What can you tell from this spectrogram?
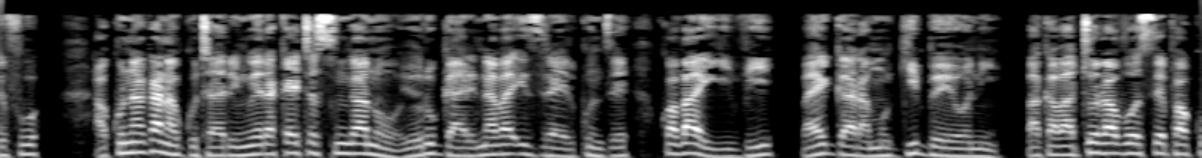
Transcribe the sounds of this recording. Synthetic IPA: fu | ɦakunakanaɡʱutaɾimwe̞ɾakaitasuŋɡano̞jo̞ɾuɡʱaɾinaʋais̬rae̞rikunze̞ | kwaʋaɦivʱi | ʋaiɡʱaɾamuɡʱibʱejo̞ːniʋakaʋato̞ɾaʋo̞se̞paku

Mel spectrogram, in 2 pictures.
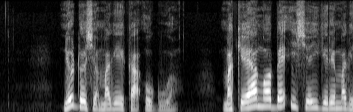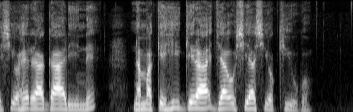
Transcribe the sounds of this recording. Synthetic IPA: neondoɕjɔmaɣeka̰ʔoɣuɔ | makeɔjaŋɔbɛʔiɕjɔiɣeɾemaɣeɕjɔɦɛɾɛɾaɡaɾiːne | namakeɦiːɡeɾad͡ʑaoɕiaɕjɔkiuɣɔ

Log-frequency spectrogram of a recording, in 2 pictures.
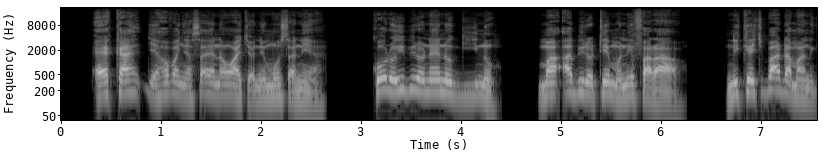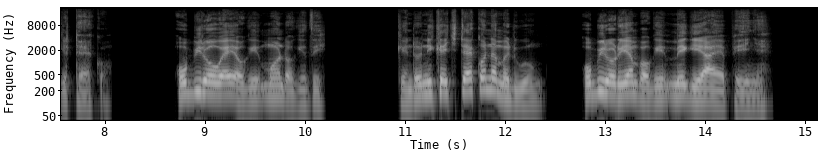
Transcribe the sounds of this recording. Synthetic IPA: ɛkad͡ʒɛɦɔvaɲasajɛnɔwat͡ʃɔ̰nɪmʊsa̰nɪa̰ | koɾoibiɾonɛnɔɡino̰ | maʔabiɾotɪmɔnɪfaɾaɔ̰ | niket͡ʃbadamanɡɪtɛ̰kɔ̰ | obiɾowɛjɔɡɪmɔndɔɡɪd̪ɪ | kendoniket͡ʃtɛkɔnamadwo̰ŋ | obiɾoɾjɛmbɔɡɪmɪɡɪajɛpɪɲḛ

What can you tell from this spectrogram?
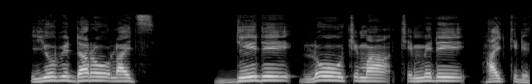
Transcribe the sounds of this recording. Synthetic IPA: ʔɪjobɪd̪ɐɾɔlɐjt͡s | d̪iːd̪ɪlɔʔɔt͡ʃʼɪmat͡ʃʼɪmːɪd̪ɪ | hɐjkʼːɪd̪ɛs

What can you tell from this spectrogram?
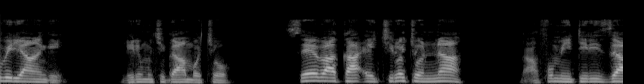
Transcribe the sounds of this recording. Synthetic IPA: βiɾjaːŋɡe̞ | liɾimuciɡaːmbo̞co̞ | se̞ːβakaʔeciɾo̞co̞nːa | ŋɡa̰ːɱfumitiɾiza

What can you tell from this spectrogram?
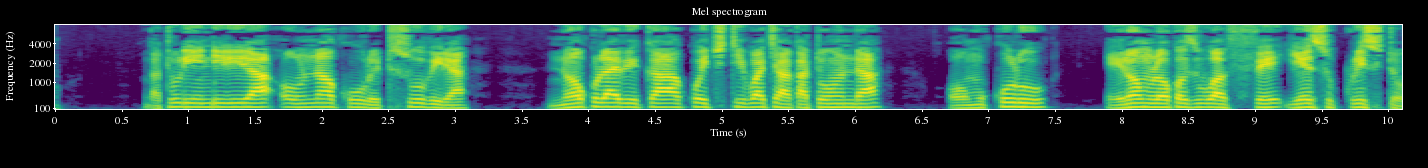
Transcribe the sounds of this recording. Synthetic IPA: ŋɡatuliːndiɾiɾaʔo̞lunakulwe̞tu̥suβiɾa | no̞ːkulaβikakwe̞ːci̥tiːβwacakato̞ːnda | omukulu | e̞ɾo̞ːmulo̞ːko̞ziwafːe̞je̞sukɾisi̥to̞̰

